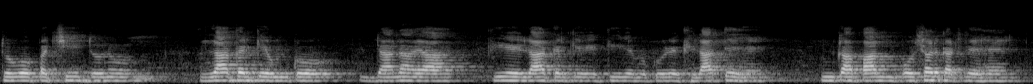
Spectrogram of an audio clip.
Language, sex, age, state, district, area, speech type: Hindi, male, 60+, Uttar Pradesh, Lucknow, rural, spontaneous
